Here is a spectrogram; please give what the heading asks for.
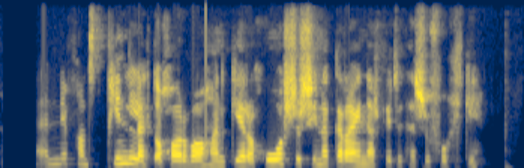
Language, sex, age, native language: Icelandic, female, 30-39, Icelandic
